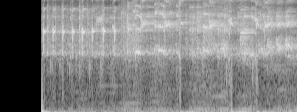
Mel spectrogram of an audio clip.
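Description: Lovebirds chattering in a dense, shrill stream of high squeaks and twitters, with rapid overlapping notes and no other sounds.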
